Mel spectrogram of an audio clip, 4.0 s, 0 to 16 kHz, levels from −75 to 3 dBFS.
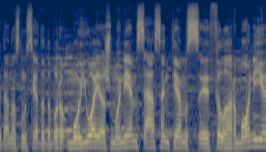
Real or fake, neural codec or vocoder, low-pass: real; none; 14.4 kHz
